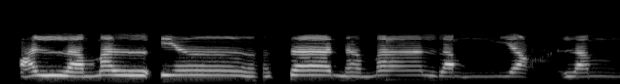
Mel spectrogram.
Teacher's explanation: Buka lagi tenggorokannya pada huruf ain. Buka lagi. Huruf ain itu ngambil makhraj pertamanya aja.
